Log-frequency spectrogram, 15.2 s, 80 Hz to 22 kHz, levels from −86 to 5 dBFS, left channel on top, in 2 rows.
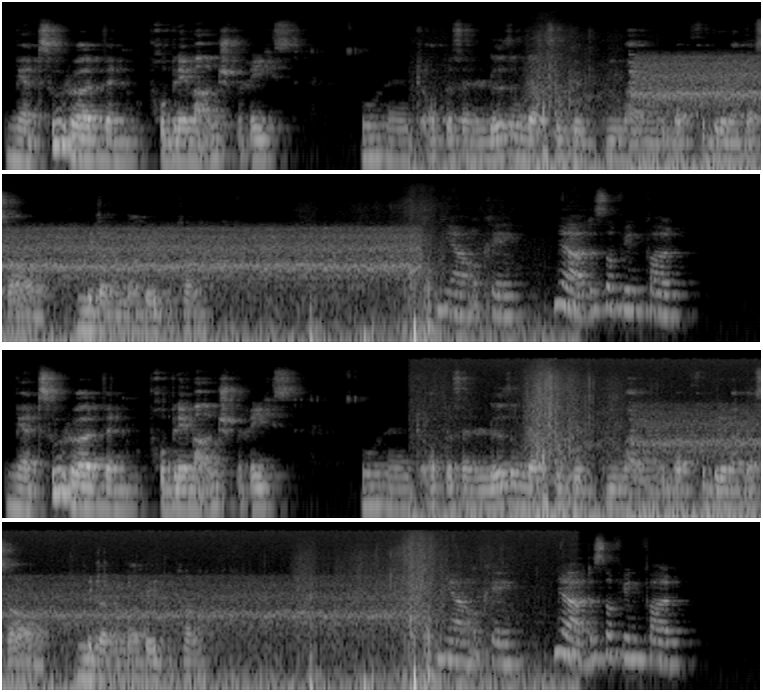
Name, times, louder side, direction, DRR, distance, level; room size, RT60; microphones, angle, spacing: voice 1, 0.0-2.9 3.6-8.0 8.3-9.6, right 1 dB, 15° right, -2 dB, 4.5 m, -35 dB
sound 1, 4.1-13.3, right 3 dB, 70° right, 0.8 m, -40 dB
sound 2, 6.3-11.8, left 2 dB, 40° left, 2.1 m, -36 dB
voice 2, 11.9-12.8 13.1-14.2, right 1 dB, 45° right, 1 dB, 6.1 m, -38 dB
19.0 x 9.1 x 7.2 m, 0.43 s
head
